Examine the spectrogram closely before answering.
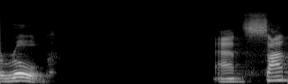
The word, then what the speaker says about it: Robeson: pronunciation of his name he was once asked how should your name be pronounced and he said well it's made up of two words really the first half robe is pronounced exactly the way that you just pronounce the garment that one often wears after waking up in the morning or when one is lounging around a robe and son he said signifies the male child of the family and so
